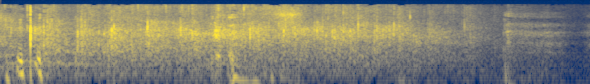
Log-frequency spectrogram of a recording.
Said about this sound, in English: And before that, the Phillies win. And let's give that one more cheer.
